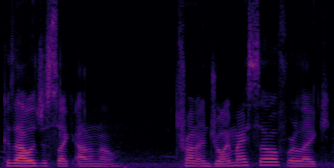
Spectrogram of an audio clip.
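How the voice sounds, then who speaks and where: A woman vlogger telling a story in a casual, animated rant, filling her talk with "like" and swearing when she is exasperated. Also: lowish voice, fairly quick, a little hiss or hum.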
